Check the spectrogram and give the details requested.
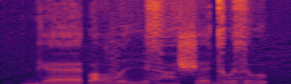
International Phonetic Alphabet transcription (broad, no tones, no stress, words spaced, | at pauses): bʲɛːɠəlˠviː za̤ʃe dɯ zɯ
